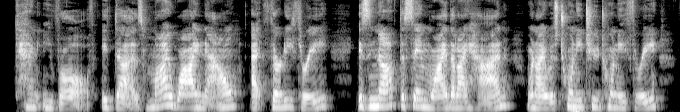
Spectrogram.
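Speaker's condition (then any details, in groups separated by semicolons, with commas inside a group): No condition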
